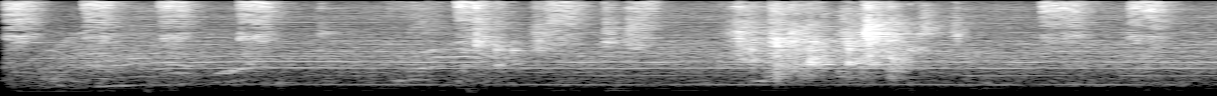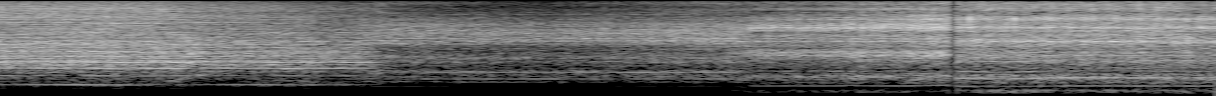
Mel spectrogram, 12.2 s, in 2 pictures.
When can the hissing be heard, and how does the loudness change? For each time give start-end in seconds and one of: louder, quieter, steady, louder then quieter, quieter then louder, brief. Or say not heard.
0.0-5.9 louder then quieter.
